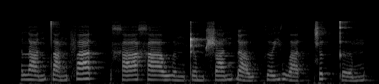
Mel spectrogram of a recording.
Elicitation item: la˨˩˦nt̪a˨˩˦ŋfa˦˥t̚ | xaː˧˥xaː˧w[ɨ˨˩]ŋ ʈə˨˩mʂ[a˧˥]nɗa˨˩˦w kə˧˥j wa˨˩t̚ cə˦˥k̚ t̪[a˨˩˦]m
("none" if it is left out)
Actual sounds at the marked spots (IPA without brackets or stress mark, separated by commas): ə˨˩, a˧˥, ə˨˩˦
